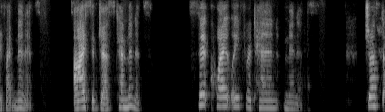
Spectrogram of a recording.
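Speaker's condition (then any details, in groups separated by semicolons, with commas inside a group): No condition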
